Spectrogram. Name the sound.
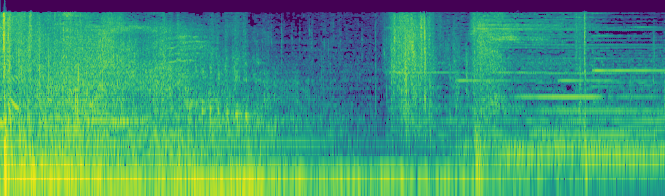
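Confringo blast spell exploding, from video game Hogwarts Legacy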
